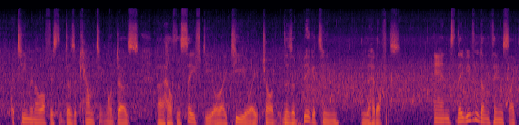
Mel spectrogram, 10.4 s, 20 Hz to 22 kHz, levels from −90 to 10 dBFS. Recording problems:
rain or running water; noticeable; throughout; 10 dB below the speech

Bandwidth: 16 kHz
